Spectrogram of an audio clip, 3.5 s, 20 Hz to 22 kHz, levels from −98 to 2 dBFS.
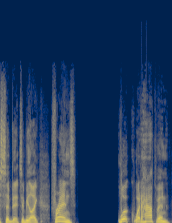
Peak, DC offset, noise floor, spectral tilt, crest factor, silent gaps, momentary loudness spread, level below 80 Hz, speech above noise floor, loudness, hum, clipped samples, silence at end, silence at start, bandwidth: -2 dBFS; under 0.1%; under -90 dBFS; -5.5 dB/octave; 16 dB; none; 9 LU; -62 dBFS; over 74 dB; -16 LUFS; none; under 0.1%; 0.1 s; 0 s; 14 kHz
